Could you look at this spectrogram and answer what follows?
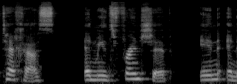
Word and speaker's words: Tejas: means colored or beautiful Texas is pronounced Tejas and means friendship in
